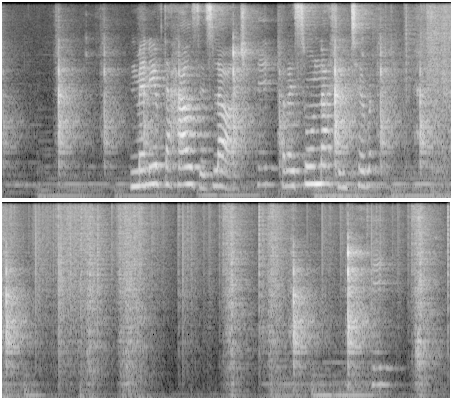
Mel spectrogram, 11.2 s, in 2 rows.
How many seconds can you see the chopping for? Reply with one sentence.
You can hear the chopping for 8 seconds altogether.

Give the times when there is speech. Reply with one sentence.
You can hear the speech from 1.6 to 4.7 s.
